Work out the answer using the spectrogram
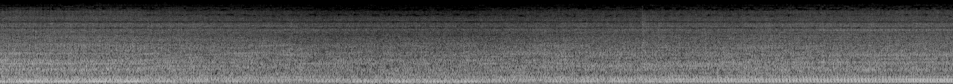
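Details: Ariens snowblower after fixing drive belt falling off and reinstalling chute cable: steady, even engine drone at constant speed with no knocks, misses or belt squeal; runs smoothly and sounds healthy.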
